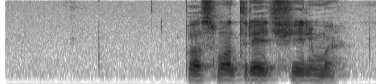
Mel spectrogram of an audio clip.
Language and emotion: Russian, neutral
